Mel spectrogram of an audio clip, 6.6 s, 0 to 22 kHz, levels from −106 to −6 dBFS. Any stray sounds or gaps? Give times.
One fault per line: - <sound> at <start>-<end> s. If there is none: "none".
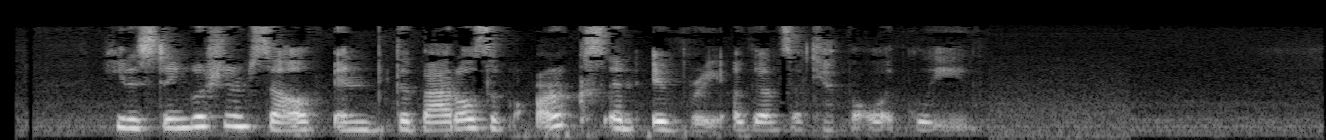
none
